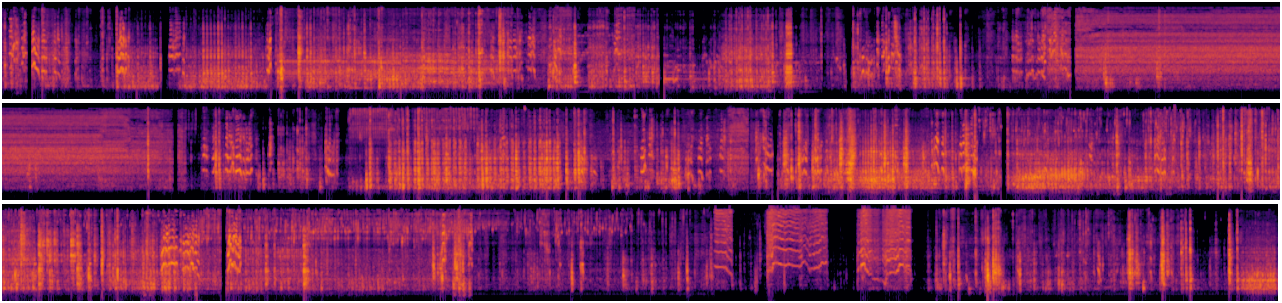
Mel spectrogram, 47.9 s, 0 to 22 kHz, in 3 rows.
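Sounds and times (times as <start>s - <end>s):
squeaking and scraping of fittings: 0.0s - 13.4s, 18.1s - 20.3s, 20.9s - 28.3s, 29.0s - 35.5s, 39.7s - 47.9s.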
